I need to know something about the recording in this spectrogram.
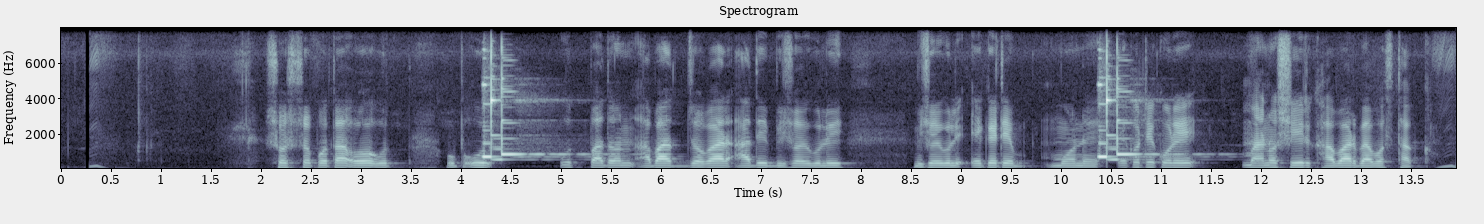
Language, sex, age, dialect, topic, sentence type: Bengali, male, <18, Rajbangshi, agriculture, statement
